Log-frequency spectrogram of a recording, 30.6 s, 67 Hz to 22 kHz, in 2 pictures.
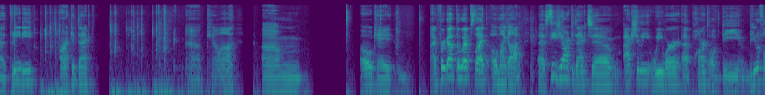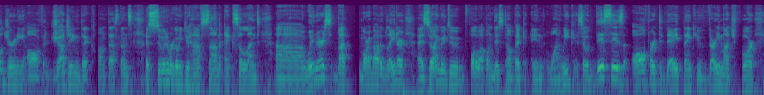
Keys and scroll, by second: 0.1-3.4 typing.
